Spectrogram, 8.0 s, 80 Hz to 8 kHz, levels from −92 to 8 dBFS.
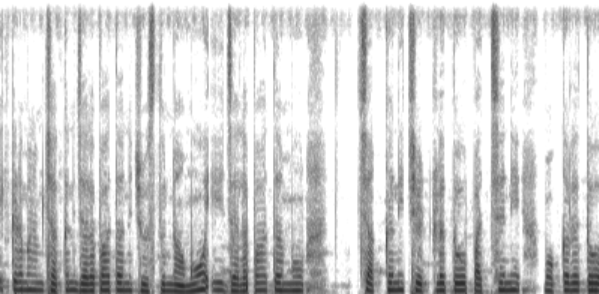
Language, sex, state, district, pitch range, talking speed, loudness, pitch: Telugu, female, Andhra Pradesh, Chittoor, 185-200 Hz, 90 wpm, -16 LUFS, 195 Hz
